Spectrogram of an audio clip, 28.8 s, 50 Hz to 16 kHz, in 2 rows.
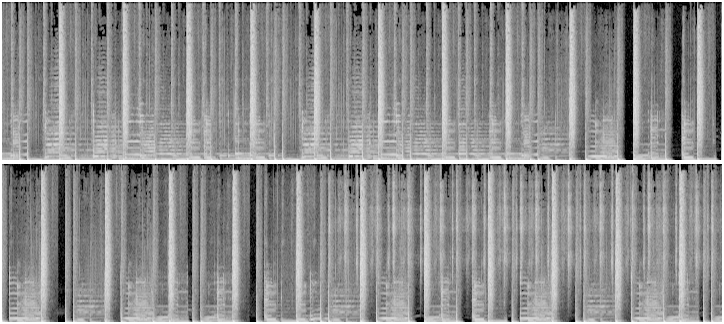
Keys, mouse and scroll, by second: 2.5 ctrl+b, 6.9 Tab, 7.4-8.5 drag, 8.5 alt+middle click, 8.8 ctrl+middle click, 9.0 middle click, 11.4-12.5 drag, 12.9 KP_1, 19.2 shift+a, 22.1 Tab, 22.6 r, 22.8 x, 23.2 9, 23.5 Return, 24.8 f, 26.0 y, 27.9 s.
